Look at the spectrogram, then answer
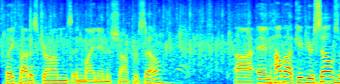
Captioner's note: audience applauding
